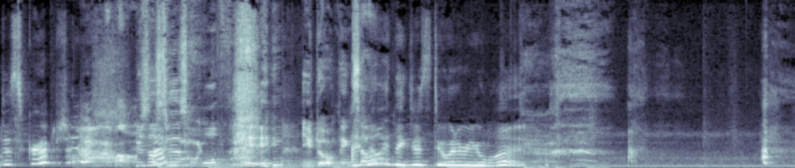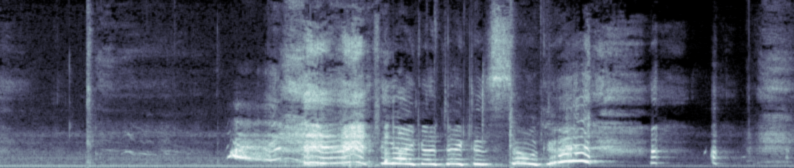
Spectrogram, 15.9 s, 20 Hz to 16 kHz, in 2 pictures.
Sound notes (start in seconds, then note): 5.1 laughing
